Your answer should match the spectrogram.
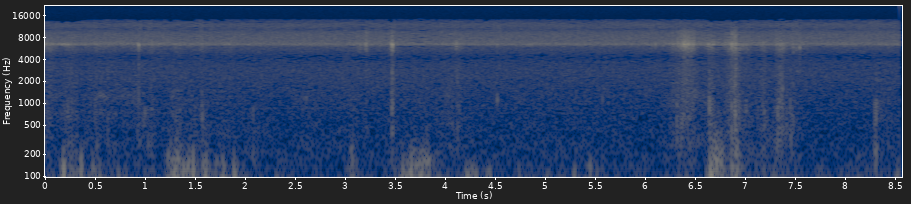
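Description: Footsteps in snow with rustling handling noise on the camera microphone, in irregular clusters, loudest about seven seconds in.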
